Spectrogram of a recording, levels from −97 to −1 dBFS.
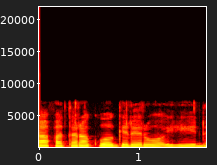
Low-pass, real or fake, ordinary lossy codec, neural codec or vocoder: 7.2 kHz; real; none; none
